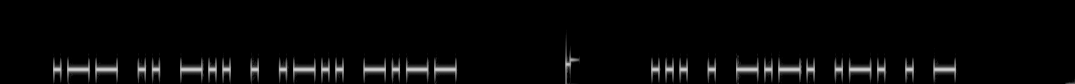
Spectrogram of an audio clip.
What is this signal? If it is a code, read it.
Morse code, heard as a keyed tone, about 17 wpm, 700 Hz. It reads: WIDELY SECRET
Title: Sentences from Top 1200 Words - New Word Drill - 17wpm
